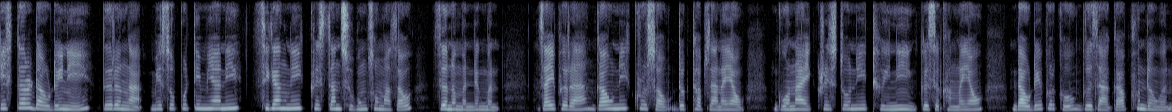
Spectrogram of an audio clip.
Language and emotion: Bodo, neutral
